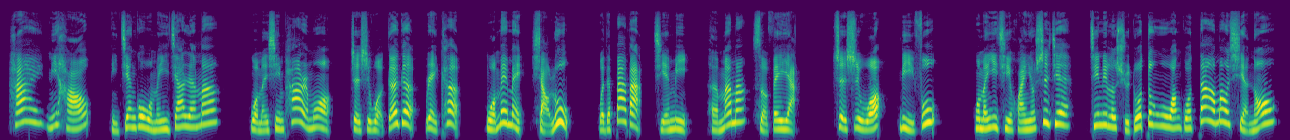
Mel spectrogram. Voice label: taiwanese animation; Taiwanese Mandarin speaker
